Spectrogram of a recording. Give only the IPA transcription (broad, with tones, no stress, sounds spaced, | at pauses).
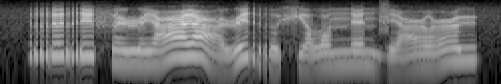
r ə˥ r e˥ f ɛ˧ ɭ e˧ ʕ ɛ˥ ʕ ə˩ ɭ e˥ r o˩ xʲ e˩ lˠ o˧ n ɛ˧ n z e˩ ʕ o˧ ʕ ʉ˥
